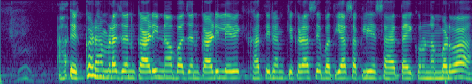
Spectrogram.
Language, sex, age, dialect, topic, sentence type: Magahi, male, 18-24, Western, banking, question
